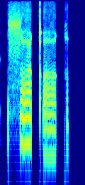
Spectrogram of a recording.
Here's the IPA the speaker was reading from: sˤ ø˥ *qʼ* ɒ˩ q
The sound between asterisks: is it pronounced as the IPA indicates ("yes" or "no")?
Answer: yes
